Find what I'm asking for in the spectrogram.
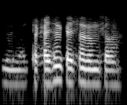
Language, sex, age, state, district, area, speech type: Maithili, male, 18-30, Bihar, Muzaffarpur, rural, conversation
